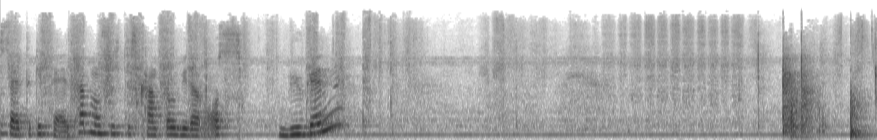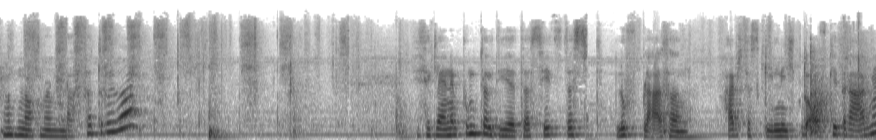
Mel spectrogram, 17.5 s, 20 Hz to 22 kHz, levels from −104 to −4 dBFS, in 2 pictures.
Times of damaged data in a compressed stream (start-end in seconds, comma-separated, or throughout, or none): 9.39-9.45, 12.21-12.27, 14.59-14.65, 16.73-16.79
